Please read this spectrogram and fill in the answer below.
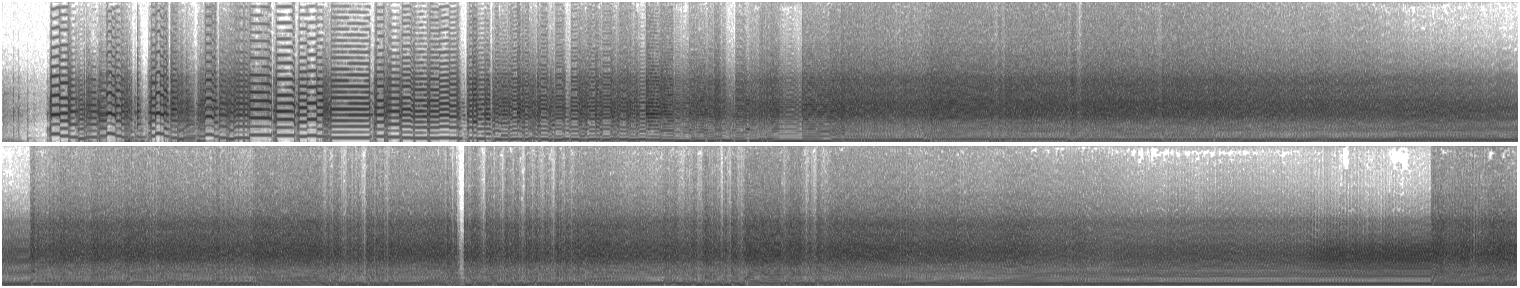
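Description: Electric guitar played through a Leaded Answer distortion pedal. It opens with a fast descending run of single picked notes over the first eight seconds or so. Then it turns to heavy, thick distorted riffing with sustained chords to the end.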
